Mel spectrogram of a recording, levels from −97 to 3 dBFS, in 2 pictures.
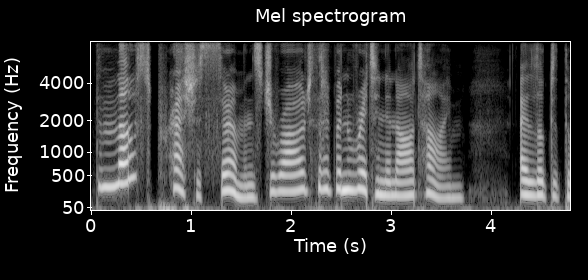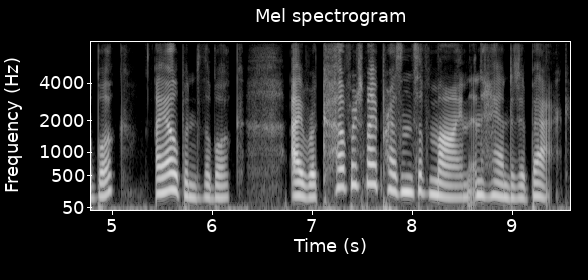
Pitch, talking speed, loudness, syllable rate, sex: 220 Hz, 195 wpm, -20 LUFS, 5.4 syllables/s, female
